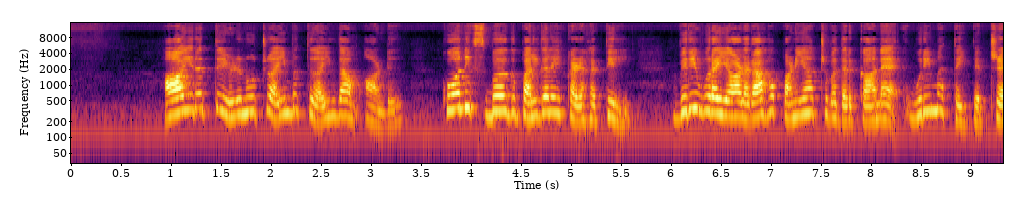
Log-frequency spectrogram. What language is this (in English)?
Tamil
